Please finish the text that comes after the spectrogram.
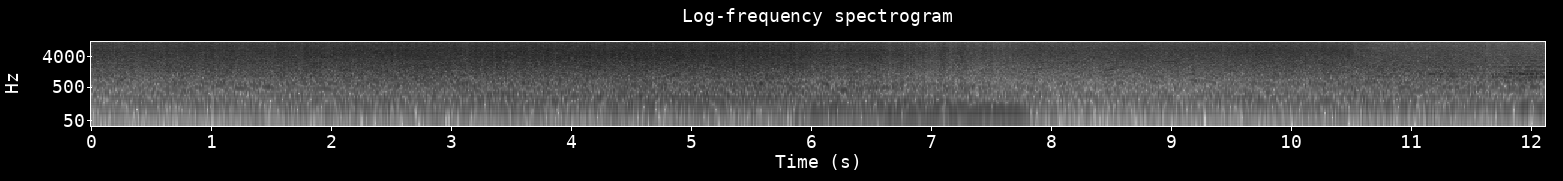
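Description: Iguazu Falls roars continuously nearby, a massive, dense, unbroken rush of crashing water with a deep rumble swelling briefly midway.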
